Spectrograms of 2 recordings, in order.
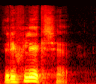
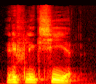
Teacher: считается грамотным делать ударение на втором слоге · Shown in: first take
